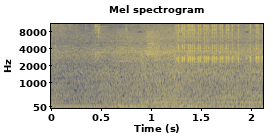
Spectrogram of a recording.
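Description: Rapid, evenly spaced ticking from a tablet wheel-spinner app as its on-screen wheel spins, starting about a second in, played through the tablet's speaker over a low steady rumble.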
